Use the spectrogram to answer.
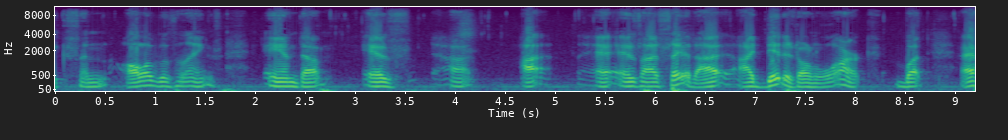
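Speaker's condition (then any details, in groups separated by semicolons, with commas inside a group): Parkinson's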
